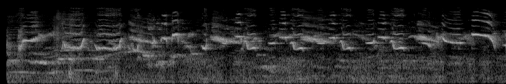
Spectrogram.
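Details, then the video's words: Caged Chinese hwamei, a newly arrived bird about 95% tame, singing loudly: a dense run of rapid whistled and warbled phrases, sliding up and down, with barely a pause. "Họa mi bóng bộ to đẹp hót cao"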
